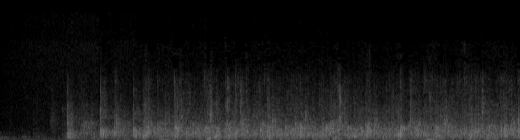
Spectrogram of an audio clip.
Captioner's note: applause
